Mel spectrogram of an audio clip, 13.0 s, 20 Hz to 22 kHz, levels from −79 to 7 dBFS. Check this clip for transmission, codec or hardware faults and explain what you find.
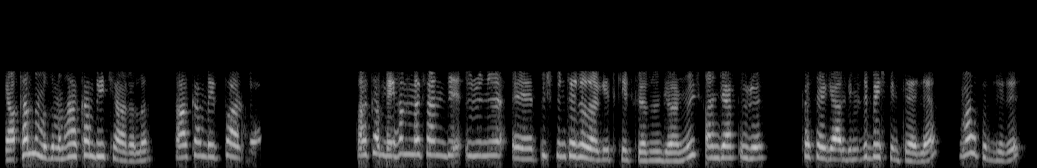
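There's one codec fault, running through the whole clip. Throughout, the speech carries G.729 codec damage: the codec rebuilds each 10 ms frame from a vocal-tract filter, pitch predictor and a few pulses, a sound that fits 8 kbit/s. Nothing survives above 3.8 kHz, leaving the speech muffled, slightly rough and synthetic.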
